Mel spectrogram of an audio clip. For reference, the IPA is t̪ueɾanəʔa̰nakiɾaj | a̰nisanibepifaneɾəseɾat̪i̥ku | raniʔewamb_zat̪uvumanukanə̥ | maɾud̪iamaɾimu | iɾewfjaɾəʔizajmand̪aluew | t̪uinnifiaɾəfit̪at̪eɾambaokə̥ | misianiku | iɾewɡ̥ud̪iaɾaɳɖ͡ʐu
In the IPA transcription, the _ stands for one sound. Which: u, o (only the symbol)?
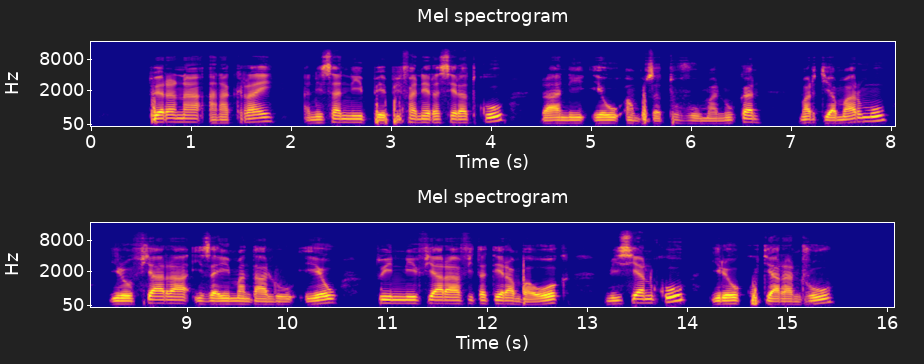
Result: u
